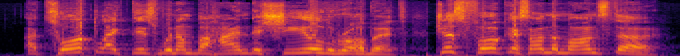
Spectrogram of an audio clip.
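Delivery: put-on Scottish accent. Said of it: "Why is that accent coming in and out?".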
